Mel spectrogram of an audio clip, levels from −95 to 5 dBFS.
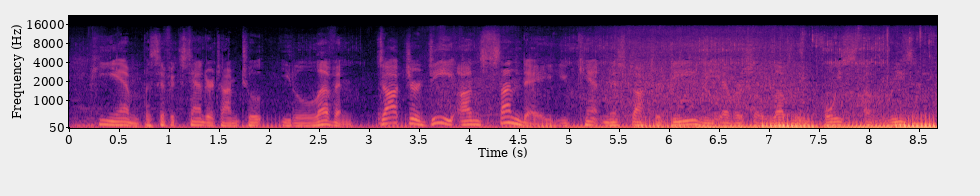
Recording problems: garbled, watery; slightly
animal sounds; very loud; throughout; 3 dB above the speech
rain or running water; loud; from 5.5 s on; 9 dB below the speech
wind noise on the microphone; occasional gusts; 15 dB below the speech
traffic noise; faint; throughout; 25 dB below the speech

